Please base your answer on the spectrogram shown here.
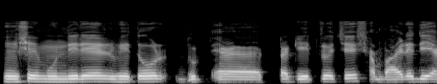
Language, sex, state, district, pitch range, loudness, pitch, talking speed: Bengali, male, West Bengal, Dakshin Dinajpur, 120-130 Hz, -14 LUFS, 130 Hz, 180 wpm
